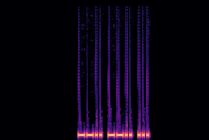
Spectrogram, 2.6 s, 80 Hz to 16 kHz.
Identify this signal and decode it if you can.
Morse code, heard as a keyed tone, about 46 wpm, 700 Hz. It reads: ZZS
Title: USA Call Sign Postfixes - 3 Letters 45wpm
